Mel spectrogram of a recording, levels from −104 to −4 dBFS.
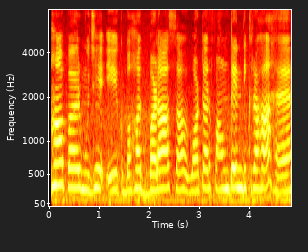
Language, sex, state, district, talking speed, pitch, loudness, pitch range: Hindi, female, Chhattisgarh, Raipur, 150 wpm, 285 Hz, -16 LUFS, 255-290 Hz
